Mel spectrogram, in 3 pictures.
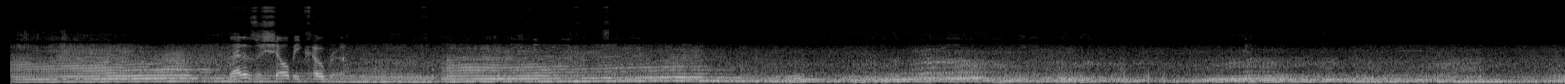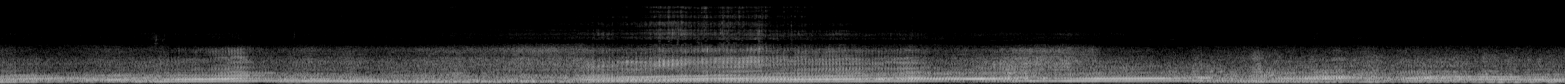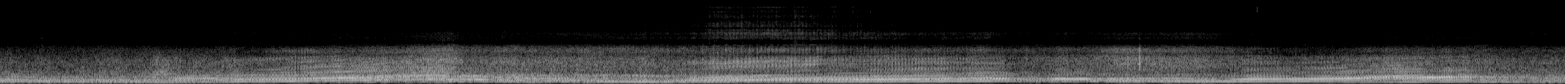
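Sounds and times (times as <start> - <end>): engine accelerating and easing off: 0.2 - 46.5.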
